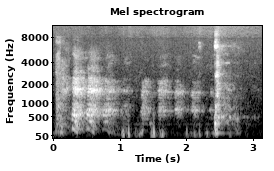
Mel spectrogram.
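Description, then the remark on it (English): A dog wanting to be let in barks several times in short, irregular bursts, sounding muffled, with a sharper bark near the end. “Hold on, I gotta let the dog in.”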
